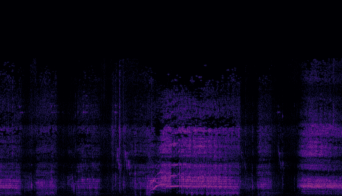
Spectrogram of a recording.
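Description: Horses neighing repeatedly: loud, wavering whinnies at the start, about three seconds in, and again near the end, with quieter calls between.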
